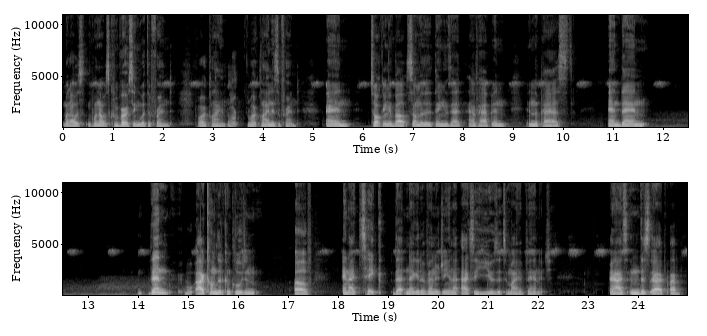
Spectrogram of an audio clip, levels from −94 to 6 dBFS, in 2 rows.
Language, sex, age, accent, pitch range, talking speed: English, male, 20-39, American, 90-105 Hz, 145 wpm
